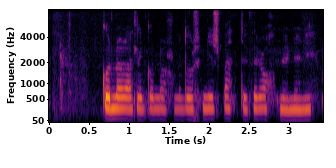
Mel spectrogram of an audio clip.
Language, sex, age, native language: Icelandic, female, 11, Icelandic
